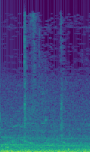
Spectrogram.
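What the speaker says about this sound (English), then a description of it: "Here comes an ambulance." Brief stretch of an ambulance siren heard from a car stopped at a traffic light, a tonal wail sitting over low road rumble for about a second.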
